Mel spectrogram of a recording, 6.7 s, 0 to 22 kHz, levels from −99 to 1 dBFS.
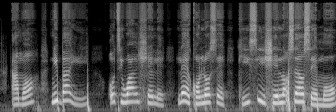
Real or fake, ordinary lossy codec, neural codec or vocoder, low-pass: real; none; none; none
